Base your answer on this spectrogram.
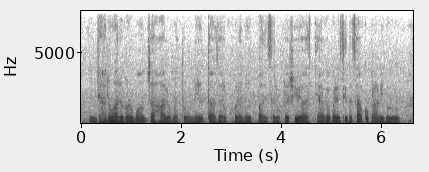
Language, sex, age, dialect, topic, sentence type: Kannada, male, 25-30, Central, agriculture, statement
